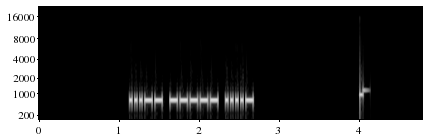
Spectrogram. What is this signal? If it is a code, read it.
Morse code, heard as a keyed tone, about 38 wpm, 700 Hz. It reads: 304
